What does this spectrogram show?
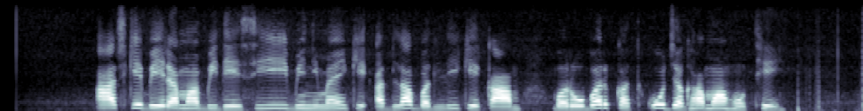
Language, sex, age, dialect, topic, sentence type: Chhattisgarhi, female, 25-30, Western/Budati/Khatahi, banking, statement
